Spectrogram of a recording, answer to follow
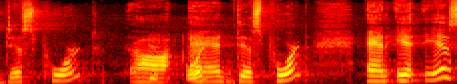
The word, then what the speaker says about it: Dysport: they fall in that category what do you dye sport and when will it be available well it's actually pronounced disport grant disport and it is available and the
